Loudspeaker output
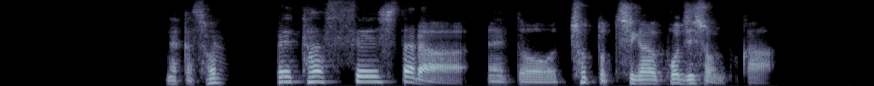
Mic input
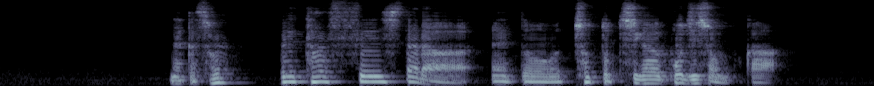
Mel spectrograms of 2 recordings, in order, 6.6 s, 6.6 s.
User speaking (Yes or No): No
